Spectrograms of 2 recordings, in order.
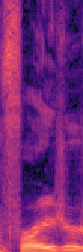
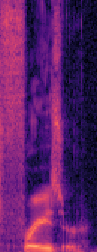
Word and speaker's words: Fraser: their Pottery skills Brandon Frazier is that you it's pronounced Fraser and yes of course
